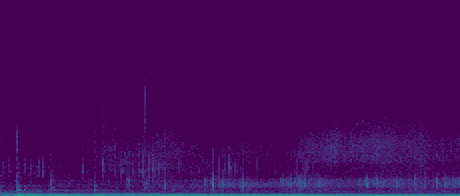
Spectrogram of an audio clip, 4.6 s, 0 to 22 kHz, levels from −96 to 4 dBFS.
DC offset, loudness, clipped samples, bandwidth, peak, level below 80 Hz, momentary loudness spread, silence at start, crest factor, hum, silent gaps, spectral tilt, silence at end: under 0.1%; -51 LUFS; under 0.1%; 7.4 kHz; -36 dBFS; -50 dBFS; 5 LU; 0 s; 12 dB; none; none; -7.5 dB/octave; 0 s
